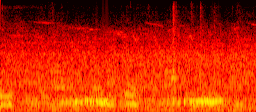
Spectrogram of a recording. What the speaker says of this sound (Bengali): তো যাই হোক, এই দুইটা কবুতর একটু দেখাই।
